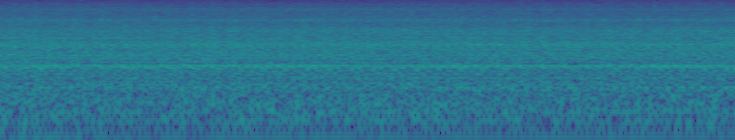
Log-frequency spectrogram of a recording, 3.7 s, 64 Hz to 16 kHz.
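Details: Late 1999 Ford F-350 7.3 Powerstroke diesel idling near 1100 rpm after engine wiring harness replacement, cold weather, intake air 20 degrees, zero boost, battery charging; steady even clatter with faint constant whine, no misses or surges: normal healthy idle.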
